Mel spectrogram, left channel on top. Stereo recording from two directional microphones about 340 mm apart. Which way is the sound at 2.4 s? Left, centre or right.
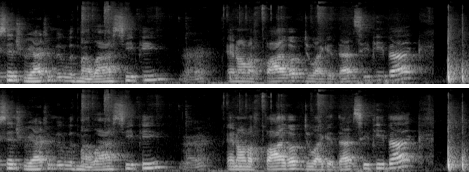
Centre.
